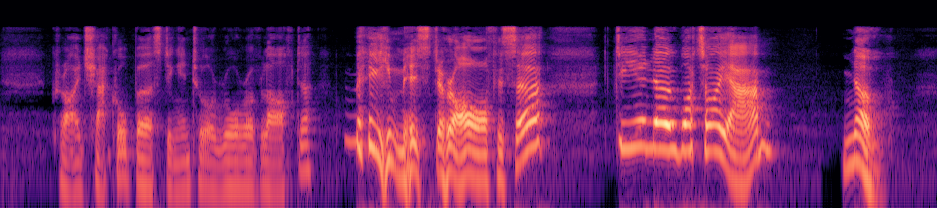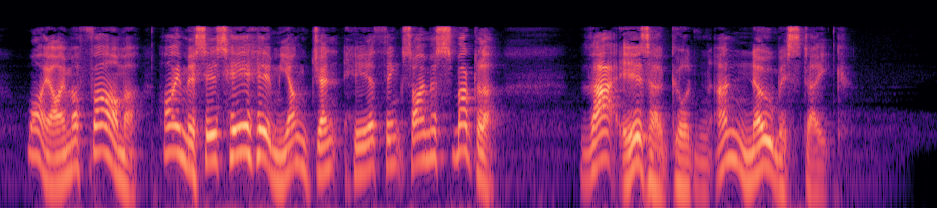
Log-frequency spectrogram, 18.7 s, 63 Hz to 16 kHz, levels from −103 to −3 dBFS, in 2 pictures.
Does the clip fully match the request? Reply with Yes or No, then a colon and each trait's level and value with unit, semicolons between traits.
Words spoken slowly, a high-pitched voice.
Yes: slow, 130 wpm; high, 205 Hz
